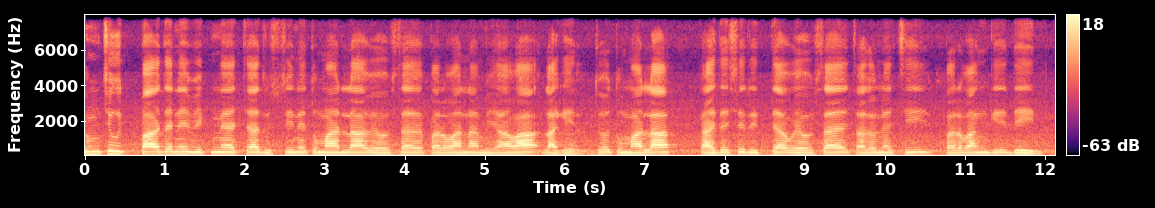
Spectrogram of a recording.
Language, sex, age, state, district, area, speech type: Marathi, male, 18-30, Maharashtra, Mumbai City, urban, read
